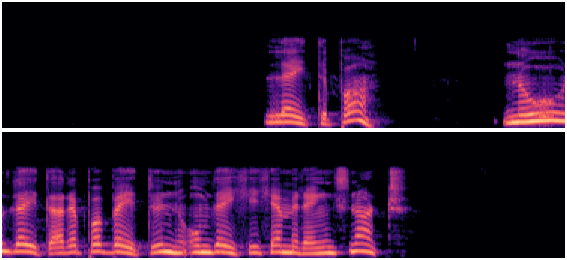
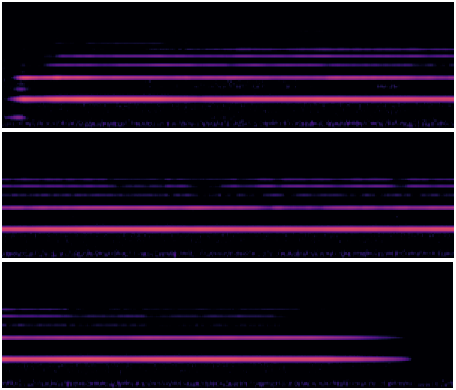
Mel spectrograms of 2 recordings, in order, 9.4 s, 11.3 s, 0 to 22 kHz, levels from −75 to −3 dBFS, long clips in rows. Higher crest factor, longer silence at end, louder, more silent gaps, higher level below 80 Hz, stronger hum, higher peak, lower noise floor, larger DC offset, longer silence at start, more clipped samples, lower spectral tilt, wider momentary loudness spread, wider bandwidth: first, 16 dB vs 10 dB; first, 1.35 s vs 0.4 s; first, -20 LUFS vs -33 LUFS; neither; first, -58 dBFS vs -84 dBFS; neither; first, -6 dBFS vs -24 dBFS; first, under -90 dBFS vs -60 dBFS; neither; first, 2.2 s vs 0.05 s; neither; first, -6 dB/octave vs -0.5 dB/octave; first, 9 LU vs 5 LU; second, 7.2 kHz vs 9.8 kHz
